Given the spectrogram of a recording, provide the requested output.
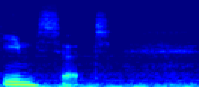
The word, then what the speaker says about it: Hēmsut: If you have that kind of line over an E, it's a long E sound.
